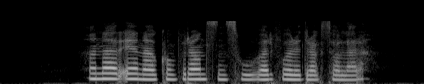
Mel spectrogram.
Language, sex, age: Norwegian, female, 20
